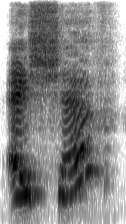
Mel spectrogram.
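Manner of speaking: put-on high curious child voice; a little boy perking up; boy's surprised question. A narrator's reading. Riley asks cousin Joe, high curious child voice. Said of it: "said Riley".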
